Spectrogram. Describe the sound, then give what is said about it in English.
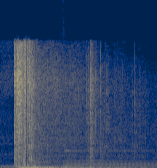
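A cannon blast booms out suddenly, followed moments later by a second sharp crack as the cannonball hits the thick stone wall of the Free State Hotel, and a long, ringing rumble that slowly fades. “The second cannon was then loaded.”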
